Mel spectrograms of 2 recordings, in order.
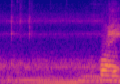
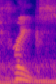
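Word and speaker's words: Franxx: no X and Frank Frank that's that's not Frank it's Franks it's it's f r a NXX okay darling and the Franks ref the Franks is machines they drive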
